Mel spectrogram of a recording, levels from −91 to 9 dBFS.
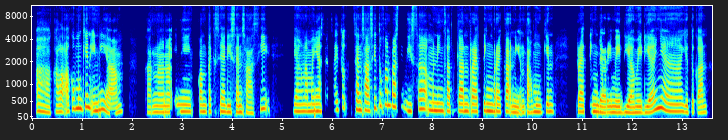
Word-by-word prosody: Ah, 195 -6 -1
kalau 190 -1 -1
aku 245 - -2
mungkin 290 +3 +5
ini 235 +3 +2
ya, 145 +2 -2 0.6
karena 180 +1 -2 0.2
ini 195 -1 -1
konteksnya 200 +1 -2
di 185 - +3
sensasi, 185 - -3 0.5
yang 205 0 0
namanya 205 +1 +2
sensa 320 -7 -29
itu 250 +5 -6 0.2
sensasi 240 -3 +2
itu 375 - -4
kan 400 -1 +1
pasti 345 -1 0
bisa 270 +4 +1
meningkatkan 215 -2 +2
rating 210 +1 +2
mereka 200 -1 0
nih. 170 -2 0
Entah 170 0 -3
mungkin, 190 +1 0 0.4
rating 190 +1 0
dari 175 +1 +1
media-medianya 180 - +2
gitu 175 -2 -4
kan, 165 +2 -3
200 Hz, 135 wpm, -18 LUFS, 180-220 Hz, 0.6 s, mungkin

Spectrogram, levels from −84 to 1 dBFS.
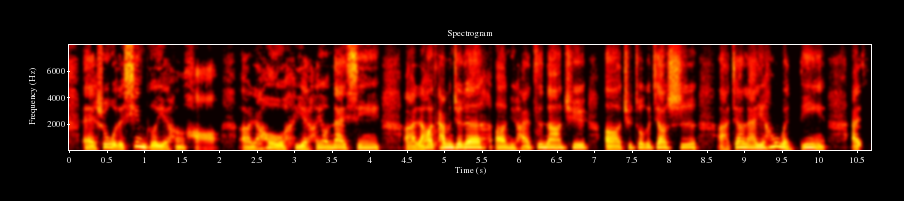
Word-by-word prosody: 哎， 180 -4 -2
说 255 +9 -2
我 - - +1
的 175 - -2
性 295 - +3
格 170 -8 -1
也 155 -2 -1
很 140 -7 -8
好， - - -9 0.3
嗯， 140 -1 -5
然 150 +2 -6
后 180 -1 0 0.2
也 175 -5 +1
很 180 +4 -7
有 185 -2 -1
耐 195 0 +1
心， 195 +1 0 0.3
嗯， 165 -1 -3
然 160 +2 0
后 200 -1 +5
他 200 +3 +1
们 230 0 +8
觉 225 0 +5
得， 225 0 +5 0.2
嗯， 185 0 +1
女 180 - -1
孩 175 +1 -4
子 235 +3 0
呢 210 -1 +3
去 210 0 0 0.2
呃， 170 -2 0
去 215 - -5
做 225 +2 -3
个 215 - 0
教 215 0 +1
师， 225 +2 -2 0.3
嗯， - - -6
将 245 -1 +1
来 210 -2 +2
也 215 +1 +6
很 275 +8 -1
稳 205 - +1
定。 215 -7 +2 0.3
而 - - -1
且， - - -3
200 Hz, 250 characters per minute, -19 LUFS, 175-225 Hz, 0.3 s, 们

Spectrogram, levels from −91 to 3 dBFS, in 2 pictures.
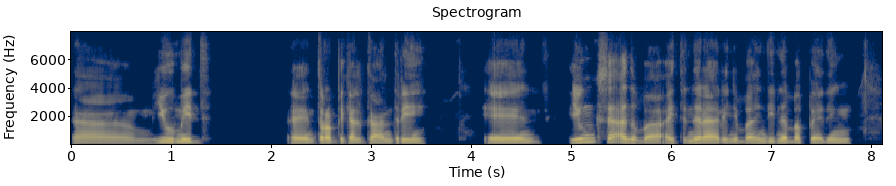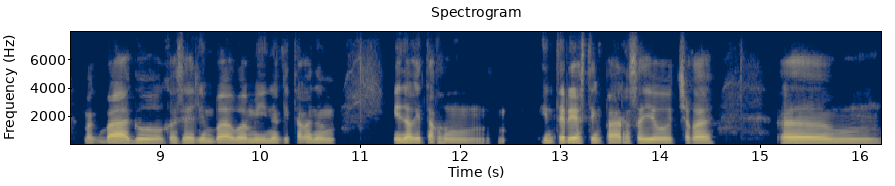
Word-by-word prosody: um 105 0 -5
humid 120 -1 0 0.9
and 110 -2 +1
tropical 120 -1 +2
country 115 +1 -1 0.6
and 115 -1 +1 0.3
yung 205 +6 +1
sa - - +2
ano 180 -3 -1
ba? 110 0 +1
Itinerary 135 -4 +1
niyo 115 - -5
ba - - +2
hindi 125 -1 -4
na 120 -1 +2
ba 115 - +1
pwedeng 110 -1 -1 0.5
magbago? 130 +6 +2
Kasi 125 0 -4
halimbawa 115 +1 +1
may 110 -1 -2
nakita 110 +1 -4
ka - - +1
ng, 110 0 -1 0.6
may 115 - +1
nakita 115 0 +2
kang 110 0 -6 0.6
interesting 120 -3 +3
para 115 -1 +1
sayo 125 -2 +1
tsaka, 135 0 +1 0.7
um, 130 -1 +3
115 Hz, 120 wpm, -24 LUFS, 110-130 Hz, 0.9 s, interesting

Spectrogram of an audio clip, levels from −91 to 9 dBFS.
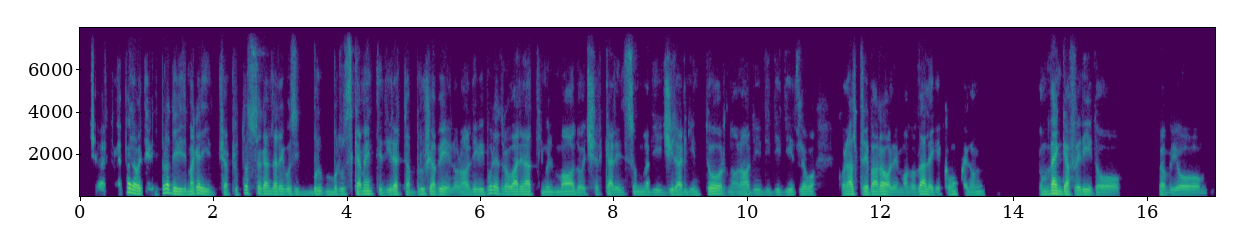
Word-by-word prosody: Certo. - - -7
E 290 - -7
poi 200 -2 +7
dove 140 -5 +8
devi 120 - -10
però 180 +9 +6
devi 125 -7 +3
magari, 125 -4 +3
cioè - - -4
piuttosto 140 +5 -3
che 130 - +2
andare 125 -1 +2
così 115 0 -4
bru 110 +5 -4
bruscamente 115 +2 -1
diretto 110 +2 +1
a 105 - -1
bruciapelo, 110 -2 -1
no, 110 +1 -3
devi 110 +1 -2
pure 155 0 +2
trovare 120 -1 +2
n'attimo 115 -1 0
il 105 - -4
modo 110 0 +1
e 105 - -6
cercare 105 +1 -3
insomma 110 +1 -6
di 105 0 -7
girargli 110 +1 -2
intorno, 110 -2 0
no, 110 +1 -2
di 105 +1 -9
di 105 +1 -13
di 110 +2 -8
dirlo 110 +2 -4 0.3
con 110 - -4
altre 115 0 +2
parole, 115 -3 +4
in 95 - -10
modo 100 0 -7
tale 120 -2 +3
che 100 -1 -7
comunque 120 +2 -5
non 105 +2 -7 0.9
non 115 +1 -2
venga 125 -4 +8
ferito 105 -3 -2 0.5
proprio 100 -2 -3
110 Hz, 175 wpm, -24 LUFS, 105-120 Hz, 0.9 s, dove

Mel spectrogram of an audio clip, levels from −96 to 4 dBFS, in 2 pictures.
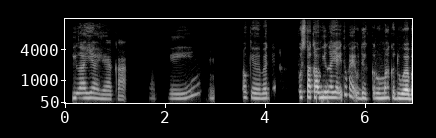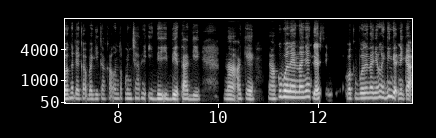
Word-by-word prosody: wilayah 220 0 -6
ya 185 -1 -11
Kak. 160 -1 -16 0.5
Oke. 195 - -23 1.4
Oke 235 -2 -11 0.2
berarti, 210 +8 -9 0.5
pustaka 250 0 -1
wilayah 240 -1 +1
itu 365 - -9
kayak 305 - -6
udah 220 +1 -4
jadi 225 +3 -12
rumah 220 +2 -1
kedua 205 -3 +3
banget 210 +4 0
ya - - -3
Kak - - -6
bagi 185 0 -5
Kakak 195 +2 -12
untuk 210 +1 -11
mencari 205 +1 -6
ide-ide 190 -2 +1
tadi. 170 -3 -1 0.6
Nah 180 -1 +1
oke. 195 0 -6 0.4
Nah - - -5
aku - - +1
boleh 260 -2 +10
nanya 245 +2 +4
enggak 200 -3 +4
sih? 375 -2 -23 0.3
Aku 210 +1 -4
boleh 220 +1 +3
nanya 230 0 +2
lagi 240 +4 0
enggak 250 - +5
nih, 200 - -3
Kak? 185 - +4
215 Hz, 165 wpm, -23 LUFS, 195-230 Hz, 1.4 s, boleh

